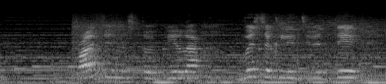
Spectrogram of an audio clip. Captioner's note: reciting а verse in Russian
